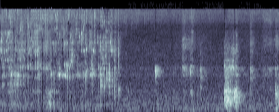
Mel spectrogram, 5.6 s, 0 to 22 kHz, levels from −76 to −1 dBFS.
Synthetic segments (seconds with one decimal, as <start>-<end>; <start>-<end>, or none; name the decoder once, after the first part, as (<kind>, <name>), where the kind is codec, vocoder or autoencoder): 0.0-0.7 (vocoder, BigVGAN v2); 1.7-2.5; 4.0-5.6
